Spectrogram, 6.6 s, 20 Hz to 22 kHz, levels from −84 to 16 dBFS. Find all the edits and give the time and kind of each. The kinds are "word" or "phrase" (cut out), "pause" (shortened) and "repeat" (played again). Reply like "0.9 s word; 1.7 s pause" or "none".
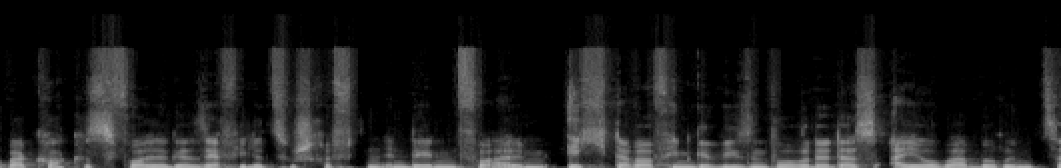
1.3 s word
